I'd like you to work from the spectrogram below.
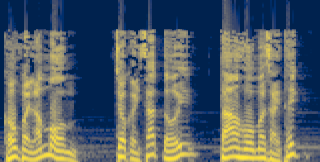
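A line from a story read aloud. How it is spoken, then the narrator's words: Loud shout. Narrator (Vietnamese): Minh Lão Nghiêu lại quát lớn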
